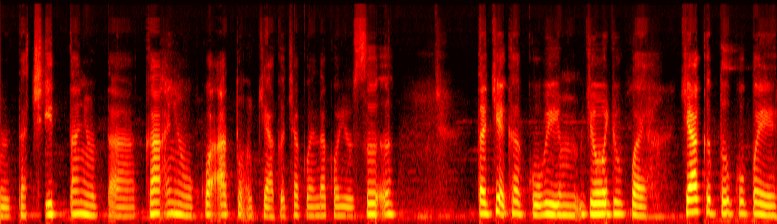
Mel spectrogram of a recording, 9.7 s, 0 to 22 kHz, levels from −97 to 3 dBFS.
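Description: Five bursts of packet loss break the speech, at 0.49–0.58, 1.93–2.02, 4.63–4.72, 7.46–7.54 and 8.71–8.80 s. Each time about 60 ms went missing, and the receiver stretched the preceding sound over roughly 55 ms, fading it. Voiced stretches become a short buzz, unvoiced ones a dying hiss, then the speech jumps ahead. A spectrogram shows flat, smeared harmonic bands tapering off, and the waveform shows a decaying repeated cycle before an abrupt resumption.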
